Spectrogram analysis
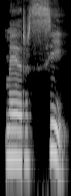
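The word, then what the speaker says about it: мерси: Merci. Merci is a loan word from French, but it is pronounced with the typical Bulgarian hard R.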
